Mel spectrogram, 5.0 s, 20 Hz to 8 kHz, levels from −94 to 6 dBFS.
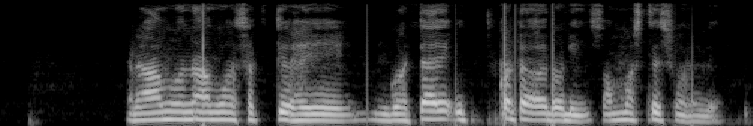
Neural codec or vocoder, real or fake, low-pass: vocoder, 44.1 kHz, 128 mel bands, Pupu-Vocoder; fake; 7.2 kHz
